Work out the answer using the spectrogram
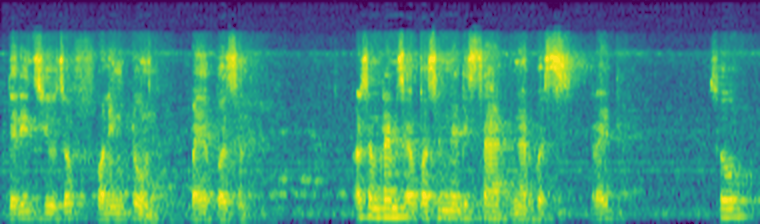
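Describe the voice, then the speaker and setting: A man's voice: medium pitch, warm tone, slight background noise. Echoey male teacher lecturing a class. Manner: repetitive, asks for confirmation.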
